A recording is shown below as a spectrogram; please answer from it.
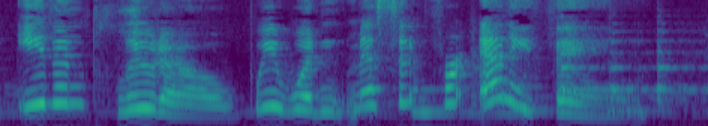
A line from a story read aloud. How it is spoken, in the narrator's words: laughed Ferdy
